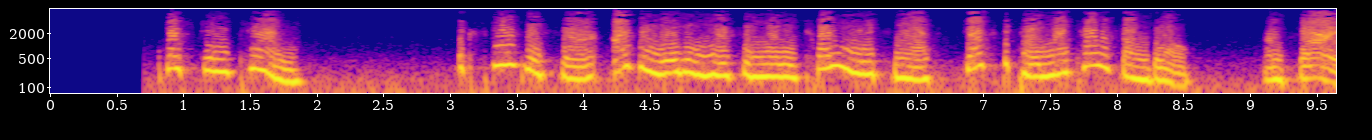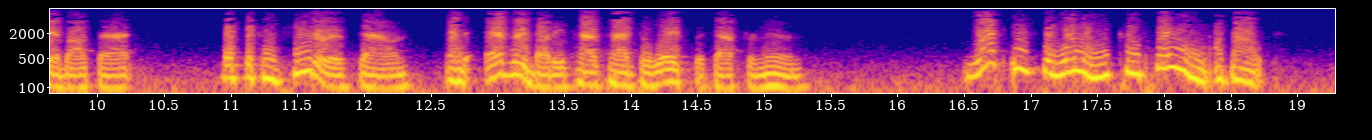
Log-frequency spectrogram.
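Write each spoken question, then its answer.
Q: What is the woman complaining about?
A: Waiting nearly 20 minutes to pay her telephone bill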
